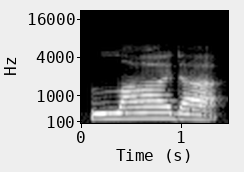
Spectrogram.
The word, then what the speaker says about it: lotta: It looks like it has a T, right? But instead, it sounds like a D, "lod-a."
